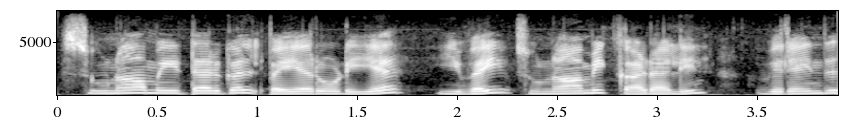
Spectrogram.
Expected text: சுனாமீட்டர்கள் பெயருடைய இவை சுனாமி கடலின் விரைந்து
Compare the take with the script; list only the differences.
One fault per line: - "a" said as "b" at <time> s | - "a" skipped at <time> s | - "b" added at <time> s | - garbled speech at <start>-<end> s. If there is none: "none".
none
